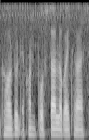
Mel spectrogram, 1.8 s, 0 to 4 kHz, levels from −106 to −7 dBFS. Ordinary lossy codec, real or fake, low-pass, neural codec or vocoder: none; real; 3.6 kHz; none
